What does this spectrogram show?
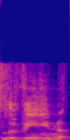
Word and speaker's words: LaVine: dark Man X Jonah Levine and DJ Superior so is it Levine or LaVine I don't want to pronounce that wrong it's LaVine but you can also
